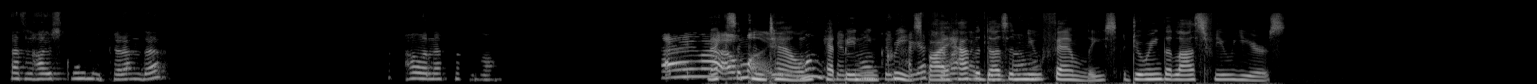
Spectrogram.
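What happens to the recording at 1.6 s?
Nothing goes wrong at 1.6 s; the speech runs through that moment intact, with no dropout, click or distortion.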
